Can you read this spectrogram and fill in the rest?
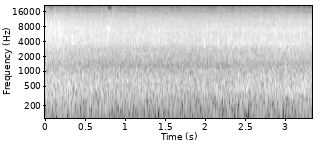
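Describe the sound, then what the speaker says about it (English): Water rushes in steadily at an outdoor landscape photography spot, a dense even hiss of flowing water heard alone at moderate distance for the whole stretch without pauses. "Oh, you can see that water's coming in."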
